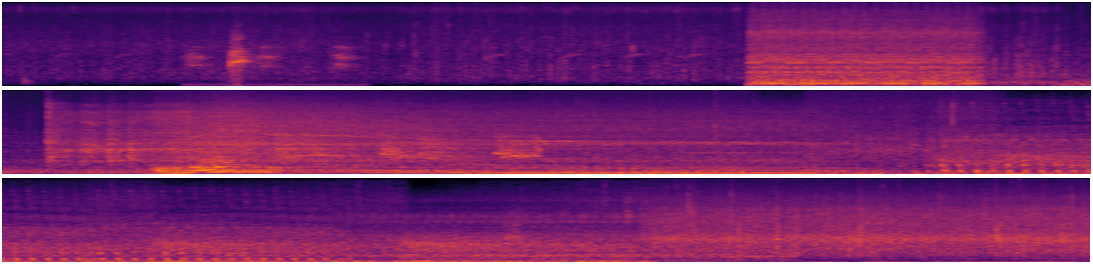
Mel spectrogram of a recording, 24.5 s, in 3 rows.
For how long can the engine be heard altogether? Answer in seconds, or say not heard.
17 s.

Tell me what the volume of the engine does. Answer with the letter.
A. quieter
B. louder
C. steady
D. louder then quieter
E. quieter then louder
A.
